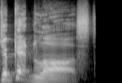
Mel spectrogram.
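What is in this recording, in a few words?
vocal male, Dance Vocals, spoken words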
